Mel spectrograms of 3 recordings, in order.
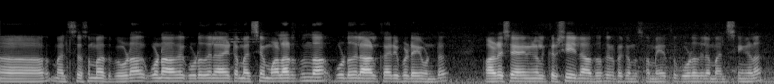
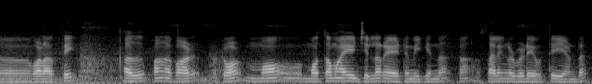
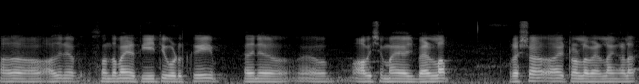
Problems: none marked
